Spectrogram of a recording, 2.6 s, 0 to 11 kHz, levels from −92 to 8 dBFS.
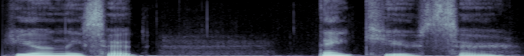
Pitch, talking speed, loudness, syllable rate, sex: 165 Hz, 135 wpm, -19 LUFS, 4.2 syllables/s, female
